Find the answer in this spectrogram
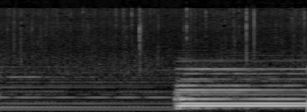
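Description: Soft relaxing piano music: a held chord fades, then a new chord is struck about a second in, over faint scattered water drips.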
